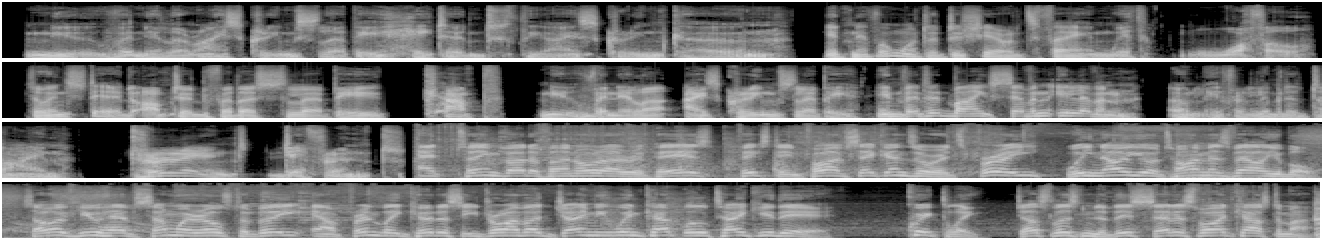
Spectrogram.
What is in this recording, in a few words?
Quirky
